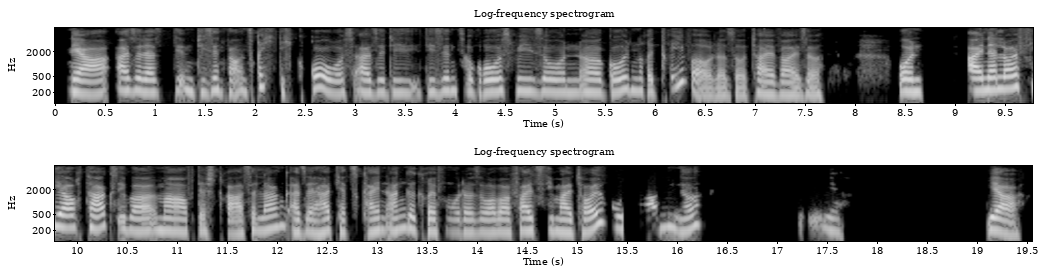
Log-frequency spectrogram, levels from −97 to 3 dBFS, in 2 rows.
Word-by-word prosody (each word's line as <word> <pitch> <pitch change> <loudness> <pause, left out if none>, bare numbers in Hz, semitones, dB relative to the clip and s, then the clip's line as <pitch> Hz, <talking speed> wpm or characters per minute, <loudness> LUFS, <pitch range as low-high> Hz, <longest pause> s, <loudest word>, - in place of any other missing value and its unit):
Ja, 195 -2 +5
also 225 0 +2
das 200 -1 +1
die 215 - -5
n 220 -1 -2
die 200 0 -8
sind 225 0 -3
bei - - -1
uns 215 -2 -6
richtig 275 - -6
groß. 210 -7 0
Also 200 0 -1
die 200 0 -8
die 205 -1 -5
sind 220 +2 -3
so 200 - -5
groß 205 +3 +1
wie 215 -1 -2
so 205 0 0
'n, 200 0 -3
äh, 205 -1 +1
Golden 220 +1 0
Retriever 245 - -3
oder 85 0 -4
so 85 0 -6
teilweise. 165 - -1 0.7
Und 210 -1 +4 0.4
einer 230 0 +7
läuft 245 +2 +4
hier 240 -3 +6
auch 230 - -4
tagsüber 220 -4 +2
immer 200 -2 +2
auf - - -8
der 95 -1 -5
Straße 85 0 -2
lang. 225 +6 0
Also 185 0 -1
er 175 -1 -1
hat 190 +1 0
jetzt 180 -1 -7
keinen 200 +3 -2
angegriffen 195 -4 -1
oder 185 -1 -4
so, 185 0 -4
aber 185 0 +1
falls 195 0 0
die 205 - -6
mal 185 -2 +2
Tollwut 220 - 0 0.2
haben, 225 +6 -1
ne? 205 +7 -1 1.1
Ja. 215 - -8 1.5
Ja. 175 -7 +5
205 Hz, 165 wpm, -22 LUFS, 185-220 Hz, 1.5 s, einer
